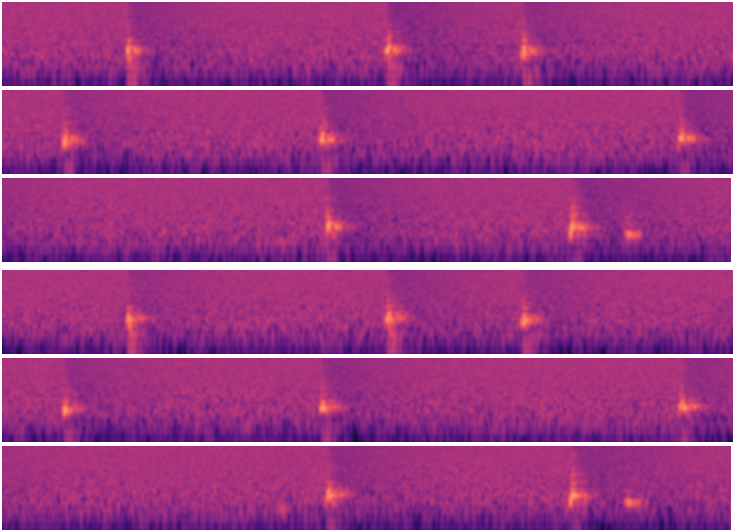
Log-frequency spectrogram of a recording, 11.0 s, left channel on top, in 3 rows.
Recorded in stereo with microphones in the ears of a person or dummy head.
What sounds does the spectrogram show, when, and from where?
0.6 s a whoosh: 10° left (ahead or behind), 2.0 m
